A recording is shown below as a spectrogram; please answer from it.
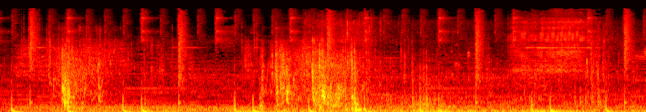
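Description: Background music, over a steady low rumble.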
